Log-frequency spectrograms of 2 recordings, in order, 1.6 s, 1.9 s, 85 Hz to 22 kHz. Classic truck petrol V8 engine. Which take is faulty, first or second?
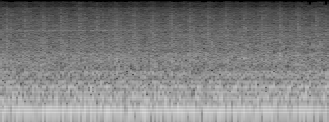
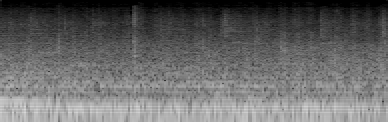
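second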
